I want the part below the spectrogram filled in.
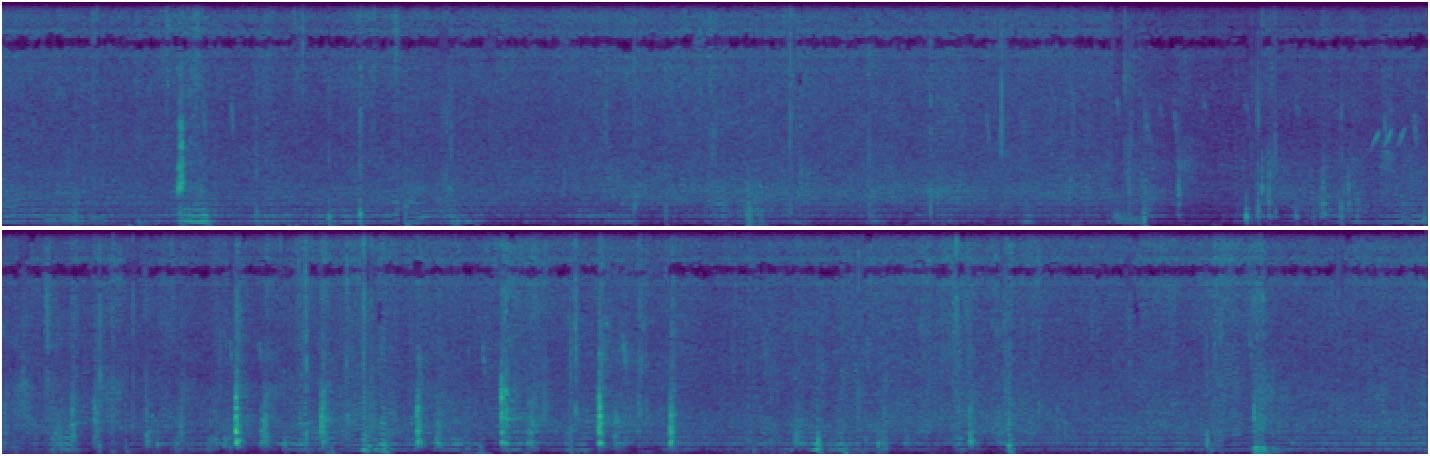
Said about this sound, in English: I feel like there's bees on my back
